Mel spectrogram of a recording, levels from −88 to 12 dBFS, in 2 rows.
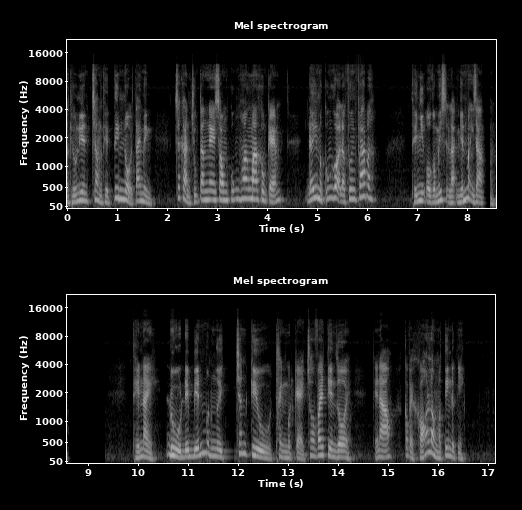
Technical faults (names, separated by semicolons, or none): call audio freeze; jitter buffer slow-down; jitter buffer speed-up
